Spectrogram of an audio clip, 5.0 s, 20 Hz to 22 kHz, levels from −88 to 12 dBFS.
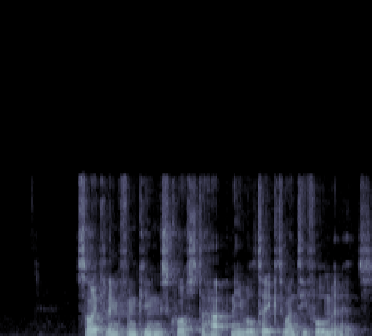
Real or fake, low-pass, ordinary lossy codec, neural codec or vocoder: fake; none; none; vocoder, 22.05 kHz, 80 mel bands, Vocos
